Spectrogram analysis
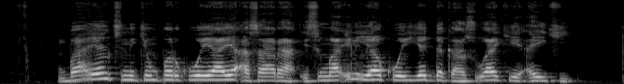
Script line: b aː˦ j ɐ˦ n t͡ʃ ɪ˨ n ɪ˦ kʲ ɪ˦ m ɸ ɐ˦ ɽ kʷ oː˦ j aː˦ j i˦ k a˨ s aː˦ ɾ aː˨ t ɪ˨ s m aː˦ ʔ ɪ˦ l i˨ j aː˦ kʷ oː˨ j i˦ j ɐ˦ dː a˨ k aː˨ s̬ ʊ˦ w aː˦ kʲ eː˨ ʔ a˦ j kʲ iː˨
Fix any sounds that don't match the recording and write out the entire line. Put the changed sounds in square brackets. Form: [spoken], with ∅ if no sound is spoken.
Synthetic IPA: b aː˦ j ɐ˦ n t͡ʃ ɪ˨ n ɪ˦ kʲ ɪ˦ m ɸ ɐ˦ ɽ kʷ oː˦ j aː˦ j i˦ [ʔ] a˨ s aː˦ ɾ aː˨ [ʔ] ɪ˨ s m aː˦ ʔ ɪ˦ l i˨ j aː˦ kʷ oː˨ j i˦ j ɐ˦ dː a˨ k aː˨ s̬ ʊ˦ w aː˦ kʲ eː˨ ʔ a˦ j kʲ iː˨

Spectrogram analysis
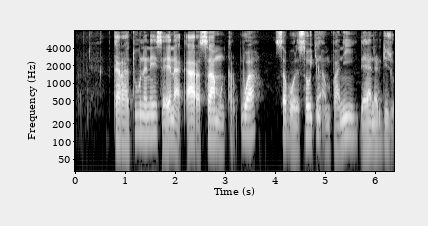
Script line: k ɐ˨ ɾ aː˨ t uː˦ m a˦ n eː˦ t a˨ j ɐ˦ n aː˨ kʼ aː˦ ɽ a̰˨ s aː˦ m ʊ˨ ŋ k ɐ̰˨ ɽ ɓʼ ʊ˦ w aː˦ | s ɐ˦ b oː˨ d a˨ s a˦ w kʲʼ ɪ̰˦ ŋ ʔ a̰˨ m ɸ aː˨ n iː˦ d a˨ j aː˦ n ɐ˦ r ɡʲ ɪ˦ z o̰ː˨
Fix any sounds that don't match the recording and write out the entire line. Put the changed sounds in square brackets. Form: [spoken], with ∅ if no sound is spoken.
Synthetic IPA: k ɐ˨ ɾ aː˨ t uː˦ [n] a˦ n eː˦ [s] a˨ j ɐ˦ n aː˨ kʼ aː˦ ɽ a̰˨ s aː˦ m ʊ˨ ŋ k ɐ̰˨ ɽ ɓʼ ʊ˦ w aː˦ | s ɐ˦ b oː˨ d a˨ s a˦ w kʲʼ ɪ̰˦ ŋ ʔ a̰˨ m ɸ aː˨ n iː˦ d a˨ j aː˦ n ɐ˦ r ɡʲ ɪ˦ z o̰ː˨

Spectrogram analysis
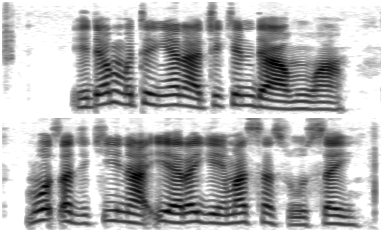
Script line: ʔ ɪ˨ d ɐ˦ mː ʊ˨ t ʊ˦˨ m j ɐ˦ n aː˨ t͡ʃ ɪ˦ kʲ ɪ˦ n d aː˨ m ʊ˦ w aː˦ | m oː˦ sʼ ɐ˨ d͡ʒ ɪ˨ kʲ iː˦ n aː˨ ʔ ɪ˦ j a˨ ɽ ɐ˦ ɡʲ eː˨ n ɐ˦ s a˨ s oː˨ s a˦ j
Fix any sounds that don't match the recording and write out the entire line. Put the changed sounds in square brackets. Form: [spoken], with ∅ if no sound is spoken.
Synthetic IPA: ʔ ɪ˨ d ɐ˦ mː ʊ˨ t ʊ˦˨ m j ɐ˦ n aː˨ t͡ʃ ɪ˦ kʲ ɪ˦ n d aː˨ m ʊ˦ w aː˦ | m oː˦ sʼ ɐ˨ d͡ʒ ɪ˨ kʲ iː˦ n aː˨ ʔ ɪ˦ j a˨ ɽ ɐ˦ ɡʲ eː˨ [m] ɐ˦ s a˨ s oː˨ s a˦ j

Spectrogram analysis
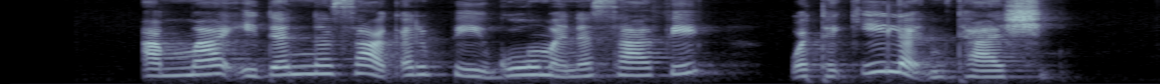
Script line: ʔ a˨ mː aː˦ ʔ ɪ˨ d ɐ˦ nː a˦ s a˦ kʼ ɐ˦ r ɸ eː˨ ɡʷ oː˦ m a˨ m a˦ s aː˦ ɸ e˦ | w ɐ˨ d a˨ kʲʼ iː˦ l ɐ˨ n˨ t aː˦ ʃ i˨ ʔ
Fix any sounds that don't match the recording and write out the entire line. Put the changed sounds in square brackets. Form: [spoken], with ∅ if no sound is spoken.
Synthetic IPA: ʔ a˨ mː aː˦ ʔ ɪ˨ d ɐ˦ nː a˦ s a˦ kʼ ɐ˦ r ɸ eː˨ ɡʷ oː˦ m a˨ [n] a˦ s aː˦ ɸ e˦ | w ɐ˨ [t] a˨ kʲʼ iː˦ l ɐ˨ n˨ t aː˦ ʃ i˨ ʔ

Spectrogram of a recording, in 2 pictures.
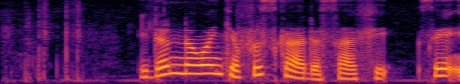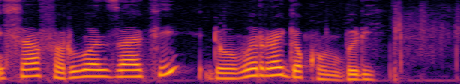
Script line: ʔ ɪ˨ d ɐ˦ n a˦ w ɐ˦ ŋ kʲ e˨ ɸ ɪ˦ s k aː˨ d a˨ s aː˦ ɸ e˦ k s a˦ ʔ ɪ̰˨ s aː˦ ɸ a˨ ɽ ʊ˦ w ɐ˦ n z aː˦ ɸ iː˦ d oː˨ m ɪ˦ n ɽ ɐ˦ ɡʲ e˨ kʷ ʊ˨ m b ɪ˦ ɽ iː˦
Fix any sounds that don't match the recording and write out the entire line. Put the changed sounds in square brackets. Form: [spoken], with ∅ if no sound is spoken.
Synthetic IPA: ʔ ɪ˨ d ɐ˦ [nː] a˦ w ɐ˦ ŋ kʲ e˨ ɸ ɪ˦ s k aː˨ d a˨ s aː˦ ɸ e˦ [∅] s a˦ ʔ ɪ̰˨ [ʃ] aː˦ ɸ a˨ ɽ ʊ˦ w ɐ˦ n z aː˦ ɸ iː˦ d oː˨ m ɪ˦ n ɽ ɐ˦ ɡʲ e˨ kʷ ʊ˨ m b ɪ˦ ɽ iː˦

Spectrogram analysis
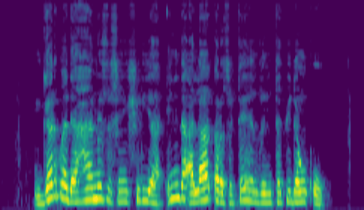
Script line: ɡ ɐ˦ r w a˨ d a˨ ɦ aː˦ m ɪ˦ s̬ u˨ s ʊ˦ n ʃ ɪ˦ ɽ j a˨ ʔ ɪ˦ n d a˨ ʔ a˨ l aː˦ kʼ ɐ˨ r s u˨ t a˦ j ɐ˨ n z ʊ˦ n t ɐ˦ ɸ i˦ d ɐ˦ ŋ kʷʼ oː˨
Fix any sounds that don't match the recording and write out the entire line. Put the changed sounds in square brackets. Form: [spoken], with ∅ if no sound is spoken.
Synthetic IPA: ɡ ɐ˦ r [b] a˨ d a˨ ɦ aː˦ m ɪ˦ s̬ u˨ s ʊ˦ n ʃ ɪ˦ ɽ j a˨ ʔ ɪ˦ n d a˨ ʔ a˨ l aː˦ kʼ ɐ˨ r s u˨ t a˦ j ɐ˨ n z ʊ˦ n t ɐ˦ ɸ i˦ d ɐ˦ ŋ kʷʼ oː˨

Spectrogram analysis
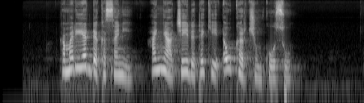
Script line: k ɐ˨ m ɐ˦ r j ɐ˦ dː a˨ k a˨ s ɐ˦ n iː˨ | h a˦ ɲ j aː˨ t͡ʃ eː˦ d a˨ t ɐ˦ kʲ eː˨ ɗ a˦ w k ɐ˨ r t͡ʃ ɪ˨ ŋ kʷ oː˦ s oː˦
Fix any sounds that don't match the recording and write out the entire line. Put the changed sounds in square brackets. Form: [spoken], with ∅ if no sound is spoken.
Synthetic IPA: k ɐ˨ m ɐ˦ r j ɐ˦ dː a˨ k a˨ s ɐ˦ n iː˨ | h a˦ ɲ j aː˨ t͡ʃ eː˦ d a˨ t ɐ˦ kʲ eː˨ ɗ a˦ w k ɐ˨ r t͡ʃ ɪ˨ ŋ kʷ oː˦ s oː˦

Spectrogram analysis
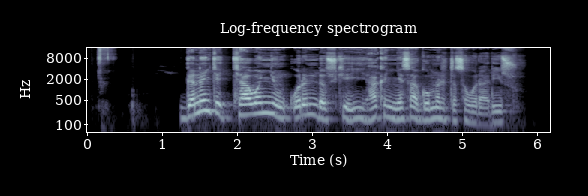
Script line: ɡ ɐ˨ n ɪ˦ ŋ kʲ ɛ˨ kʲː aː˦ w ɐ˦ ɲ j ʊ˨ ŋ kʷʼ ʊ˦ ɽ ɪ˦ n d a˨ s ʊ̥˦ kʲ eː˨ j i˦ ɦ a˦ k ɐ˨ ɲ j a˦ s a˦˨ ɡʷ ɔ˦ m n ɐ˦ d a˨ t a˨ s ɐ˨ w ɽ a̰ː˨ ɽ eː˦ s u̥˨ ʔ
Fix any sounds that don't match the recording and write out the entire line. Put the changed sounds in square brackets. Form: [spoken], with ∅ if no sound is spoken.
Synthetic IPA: ɡ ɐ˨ n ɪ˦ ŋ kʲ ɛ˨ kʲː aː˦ w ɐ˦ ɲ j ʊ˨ ŋ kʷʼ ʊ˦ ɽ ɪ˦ n d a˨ s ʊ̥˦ kʲ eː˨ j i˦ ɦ a˦ k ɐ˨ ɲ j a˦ s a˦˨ ɡʷ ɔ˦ m n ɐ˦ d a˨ t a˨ s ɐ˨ w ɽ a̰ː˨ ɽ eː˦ s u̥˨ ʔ

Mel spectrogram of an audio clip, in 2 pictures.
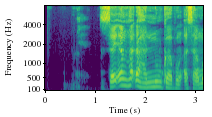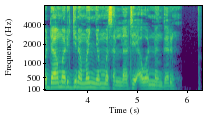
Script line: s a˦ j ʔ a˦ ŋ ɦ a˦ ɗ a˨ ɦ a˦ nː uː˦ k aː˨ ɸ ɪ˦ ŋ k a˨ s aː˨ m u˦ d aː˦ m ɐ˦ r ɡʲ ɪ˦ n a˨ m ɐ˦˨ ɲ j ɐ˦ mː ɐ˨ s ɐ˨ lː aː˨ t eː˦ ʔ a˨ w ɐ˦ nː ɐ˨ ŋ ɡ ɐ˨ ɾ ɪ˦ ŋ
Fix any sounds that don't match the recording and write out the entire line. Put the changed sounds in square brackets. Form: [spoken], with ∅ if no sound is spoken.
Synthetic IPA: s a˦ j ʔ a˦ ŋ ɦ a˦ ɗ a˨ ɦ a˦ nː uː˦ k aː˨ ɸ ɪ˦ ŋ [ʔ] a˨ s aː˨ m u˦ d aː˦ m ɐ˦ r ɡʲ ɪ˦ n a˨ m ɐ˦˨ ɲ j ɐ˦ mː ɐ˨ s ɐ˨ lː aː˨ t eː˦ ʔ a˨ w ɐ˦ nː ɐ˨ ŋ ɡ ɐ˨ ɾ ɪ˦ ŋ

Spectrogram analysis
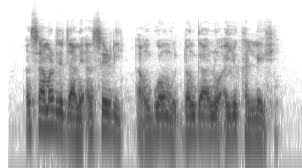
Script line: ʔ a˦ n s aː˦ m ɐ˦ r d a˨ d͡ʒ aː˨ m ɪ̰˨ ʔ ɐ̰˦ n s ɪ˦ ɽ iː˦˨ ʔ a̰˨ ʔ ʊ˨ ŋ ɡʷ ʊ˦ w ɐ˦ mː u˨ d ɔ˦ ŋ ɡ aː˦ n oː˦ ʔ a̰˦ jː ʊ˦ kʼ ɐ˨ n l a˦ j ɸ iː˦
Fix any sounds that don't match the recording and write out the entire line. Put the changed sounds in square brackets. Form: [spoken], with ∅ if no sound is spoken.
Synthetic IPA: ʔ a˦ n s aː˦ m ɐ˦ r d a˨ d͡ʒ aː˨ m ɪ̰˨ ʔ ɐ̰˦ n s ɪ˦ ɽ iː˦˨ ʔ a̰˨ ʔ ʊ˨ ŋ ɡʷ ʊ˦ w ɐ˦ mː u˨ d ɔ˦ ŋ ɡ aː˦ n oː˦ ʔ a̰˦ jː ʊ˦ [k] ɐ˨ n l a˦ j ɸ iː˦

